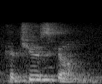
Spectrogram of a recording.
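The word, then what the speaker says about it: Kosciusko: Kosciuszko.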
